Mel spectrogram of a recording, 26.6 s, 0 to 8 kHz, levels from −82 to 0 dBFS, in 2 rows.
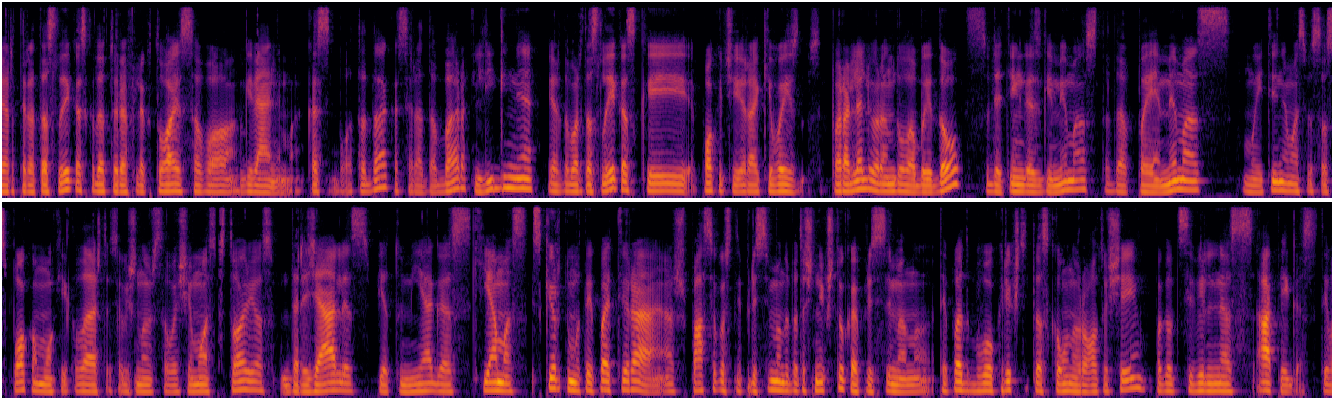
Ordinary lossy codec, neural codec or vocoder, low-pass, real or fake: AAC, 48 kbps; vocoder, 44.1 kHz, 128 mel bands every 256 samples, BigVGAN v2; 7.2 kHz; fake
